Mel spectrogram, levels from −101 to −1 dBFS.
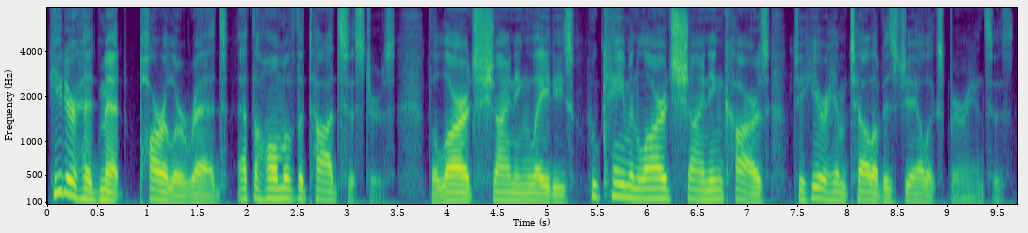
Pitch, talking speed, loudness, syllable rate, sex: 120 Hz, 185 wpm, -18 LUFS, 4.6 syllables/s, male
